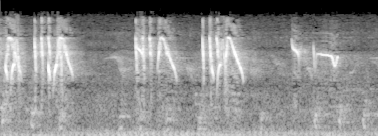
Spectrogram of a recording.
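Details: Loud, busy Bar-winged prinia song used to tutor and provoke other birds: tight clusters of piercing chips and downslurred whistles in short bursts, ending with a flatter whistled note, over a faint low hum.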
